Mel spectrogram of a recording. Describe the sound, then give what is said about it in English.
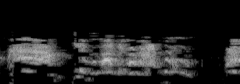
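A parrot perched on a whale oil cask aboard a schooner squawks loudly in harsh, raspy bursts: one long screech, a longer wavering one, then a third cut off after a short pause, with no voices. “Hey, quiet that bird or take a nap.”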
